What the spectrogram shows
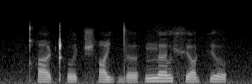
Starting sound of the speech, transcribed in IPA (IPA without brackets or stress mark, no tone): qʰ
